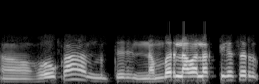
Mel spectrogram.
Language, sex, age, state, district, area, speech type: Marathi, male, 18-30, Maharashtra, Washim, rural, conversation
